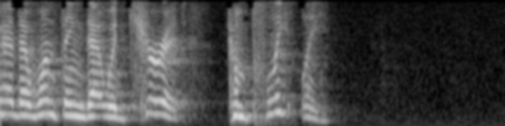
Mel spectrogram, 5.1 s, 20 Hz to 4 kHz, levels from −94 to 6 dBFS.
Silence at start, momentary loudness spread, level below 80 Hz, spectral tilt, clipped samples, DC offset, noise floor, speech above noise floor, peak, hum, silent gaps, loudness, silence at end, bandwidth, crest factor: 0 s; 15 LU; -66 dBFS; -10.5 dB/octave; under 0.1%; under 0.1%; -69 dBFS; 53 dB; -2 dBFS; none; none; -16 LUFS; 1.8 s; 4 kHz; 18 dB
